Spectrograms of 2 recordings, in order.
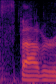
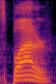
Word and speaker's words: spatter: Blood spatter analysis. That's right. See, you said it right. Spatter. It's not splatter, children. It's spatter. Spatter, not blood splatter.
